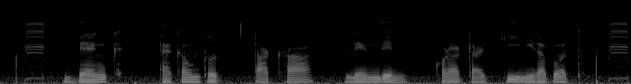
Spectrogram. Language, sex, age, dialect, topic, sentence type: Bengali, male, 18-24, Rajbangshi, banking, question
